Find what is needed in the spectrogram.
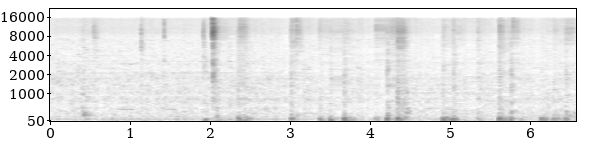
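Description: Typing on a computer keyboard: an irregular run of quiet key clicks and taps, a few per second, starting about half a second in.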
